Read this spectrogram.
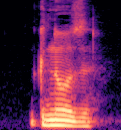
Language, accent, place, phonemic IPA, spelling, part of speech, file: French, France, Lyon, /ɡnoz/, gnose, noun, LL-Q150 (fra)-gnose.wav
- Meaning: gnosis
